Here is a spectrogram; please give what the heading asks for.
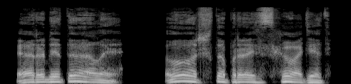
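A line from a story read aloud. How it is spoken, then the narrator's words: Furious growl. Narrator (Russian): прорычал я, испытывая невероятную злость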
